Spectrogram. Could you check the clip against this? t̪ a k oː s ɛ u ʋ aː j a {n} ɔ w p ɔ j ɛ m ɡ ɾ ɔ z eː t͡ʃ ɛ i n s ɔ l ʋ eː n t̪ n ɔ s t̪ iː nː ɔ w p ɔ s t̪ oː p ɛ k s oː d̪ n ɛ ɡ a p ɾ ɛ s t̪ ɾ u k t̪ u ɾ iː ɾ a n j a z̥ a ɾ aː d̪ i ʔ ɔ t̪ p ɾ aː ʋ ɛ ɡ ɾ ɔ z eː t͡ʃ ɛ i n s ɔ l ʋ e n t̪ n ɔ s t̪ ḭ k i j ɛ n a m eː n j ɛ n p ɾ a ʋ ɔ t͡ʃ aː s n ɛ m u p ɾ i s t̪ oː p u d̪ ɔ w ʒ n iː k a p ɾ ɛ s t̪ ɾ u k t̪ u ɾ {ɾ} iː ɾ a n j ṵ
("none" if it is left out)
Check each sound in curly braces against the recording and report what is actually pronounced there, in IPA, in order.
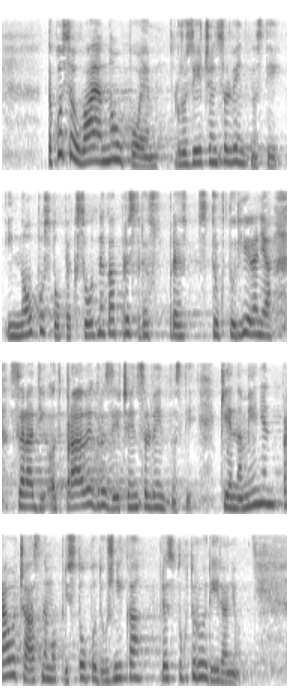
n, ɾ

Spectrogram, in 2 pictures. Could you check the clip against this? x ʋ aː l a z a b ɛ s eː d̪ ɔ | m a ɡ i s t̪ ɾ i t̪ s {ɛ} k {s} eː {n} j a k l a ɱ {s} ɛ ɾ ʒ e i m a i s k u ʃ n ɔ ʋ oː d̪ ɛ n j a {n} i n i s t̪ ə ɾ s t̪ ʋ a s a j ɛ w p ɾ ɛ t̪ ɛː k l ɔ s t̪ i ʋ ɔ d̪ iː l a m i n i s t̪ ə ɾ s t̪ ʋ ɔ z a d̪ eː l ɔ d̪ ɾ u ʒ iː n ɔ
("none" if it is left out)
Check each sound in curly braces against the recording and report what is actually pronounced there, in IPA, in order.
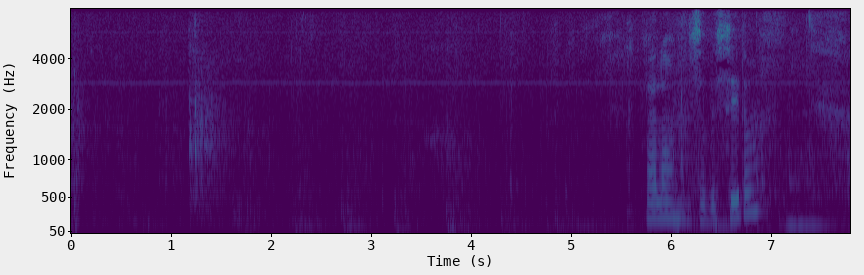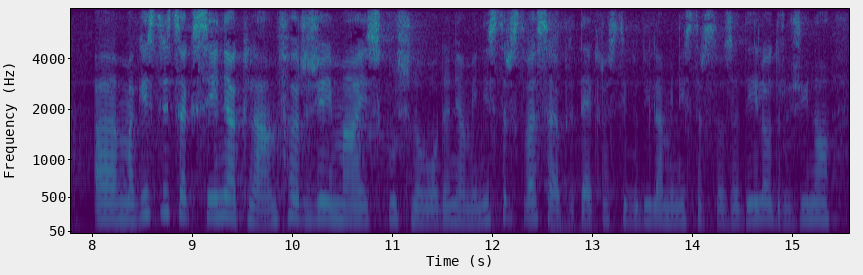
a, s, n, f, m

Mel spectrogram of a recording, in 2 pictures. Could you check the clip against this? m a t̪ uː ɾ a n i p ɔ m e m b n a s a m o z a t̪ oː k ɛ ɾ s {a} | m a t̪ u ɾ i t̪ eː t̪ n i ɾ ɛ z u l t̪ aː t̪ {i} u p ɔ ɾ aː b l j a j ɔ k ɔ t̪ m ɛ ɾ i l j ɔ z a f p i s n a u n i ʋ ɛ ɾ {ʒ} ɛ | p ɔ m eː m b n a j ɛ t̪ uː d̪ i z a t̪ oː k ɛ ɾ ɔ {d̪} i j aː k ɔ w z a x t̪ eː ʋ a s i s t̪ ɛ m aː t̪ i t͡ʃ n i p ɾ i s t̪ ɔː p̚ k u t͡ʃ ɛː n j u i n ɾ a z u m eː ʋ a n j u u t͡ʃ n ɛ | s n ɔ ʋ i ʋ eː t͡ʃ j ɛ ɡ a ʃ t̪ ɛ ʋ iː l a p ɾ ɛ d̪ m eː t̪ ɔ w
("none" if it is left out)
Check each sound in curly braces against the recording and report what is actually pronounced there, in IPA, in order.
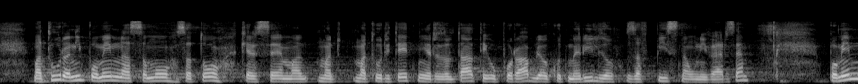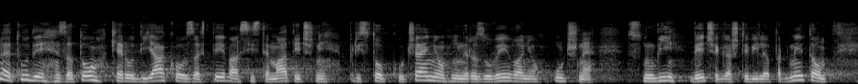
ɛ, i, z, d̪

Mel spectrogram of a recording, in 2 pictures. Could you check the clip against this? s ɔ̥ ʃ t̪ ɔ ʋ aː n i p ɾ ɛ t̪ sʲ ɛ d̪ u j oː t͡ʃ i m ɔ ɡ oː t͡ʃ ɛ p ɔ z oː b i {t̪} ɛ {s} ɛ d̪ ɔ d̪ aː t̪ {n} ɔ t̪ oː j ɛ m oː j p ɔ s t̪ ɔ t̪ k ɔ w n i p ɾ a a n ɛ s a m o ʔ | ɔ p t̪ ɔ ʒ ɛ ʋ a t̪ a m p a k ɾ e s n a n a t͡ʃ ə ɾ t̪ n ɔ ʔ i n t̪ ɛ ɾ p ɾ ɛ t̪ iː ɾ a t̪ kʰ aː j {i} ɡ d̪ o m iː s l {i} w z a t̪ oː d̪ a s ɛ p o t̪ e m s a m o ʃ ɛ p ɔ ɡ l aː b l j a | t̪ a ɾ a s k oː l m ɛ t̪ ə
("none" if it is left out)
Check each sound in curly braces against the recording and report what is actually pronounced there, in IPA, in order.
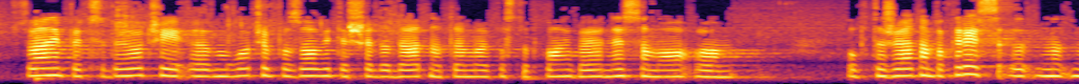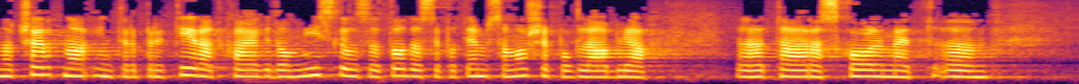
t̪, ʃ, n, ɛ, i

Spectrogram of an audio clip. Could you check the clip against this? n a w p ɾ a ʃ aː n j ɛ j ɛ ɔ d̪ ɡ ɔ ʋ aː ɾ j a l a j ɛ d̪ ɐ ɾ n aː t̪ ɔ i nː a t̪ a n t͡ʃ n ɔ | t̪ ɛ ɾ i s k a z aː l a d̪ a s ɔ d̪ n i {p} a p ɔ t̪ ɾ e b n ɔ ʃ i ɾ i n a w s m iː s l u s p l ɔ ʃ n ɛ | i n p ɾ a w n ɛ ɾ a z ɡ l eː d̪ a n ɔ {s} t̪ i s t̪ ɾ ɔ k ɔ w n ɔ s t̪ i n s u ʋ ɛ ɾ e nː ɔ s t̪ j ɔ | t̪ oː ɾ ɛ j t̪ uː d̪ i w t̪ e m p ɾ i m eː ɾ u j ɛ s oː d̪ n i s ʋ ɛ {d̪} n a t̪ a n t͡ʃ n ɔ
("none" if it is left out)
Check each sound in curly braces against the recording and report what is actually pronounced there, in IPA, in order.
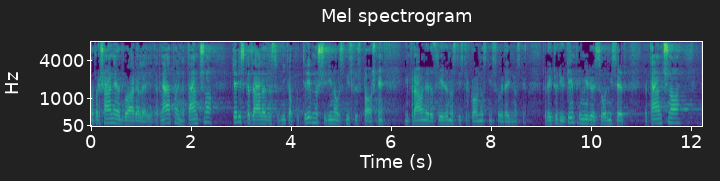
k, s, t̪

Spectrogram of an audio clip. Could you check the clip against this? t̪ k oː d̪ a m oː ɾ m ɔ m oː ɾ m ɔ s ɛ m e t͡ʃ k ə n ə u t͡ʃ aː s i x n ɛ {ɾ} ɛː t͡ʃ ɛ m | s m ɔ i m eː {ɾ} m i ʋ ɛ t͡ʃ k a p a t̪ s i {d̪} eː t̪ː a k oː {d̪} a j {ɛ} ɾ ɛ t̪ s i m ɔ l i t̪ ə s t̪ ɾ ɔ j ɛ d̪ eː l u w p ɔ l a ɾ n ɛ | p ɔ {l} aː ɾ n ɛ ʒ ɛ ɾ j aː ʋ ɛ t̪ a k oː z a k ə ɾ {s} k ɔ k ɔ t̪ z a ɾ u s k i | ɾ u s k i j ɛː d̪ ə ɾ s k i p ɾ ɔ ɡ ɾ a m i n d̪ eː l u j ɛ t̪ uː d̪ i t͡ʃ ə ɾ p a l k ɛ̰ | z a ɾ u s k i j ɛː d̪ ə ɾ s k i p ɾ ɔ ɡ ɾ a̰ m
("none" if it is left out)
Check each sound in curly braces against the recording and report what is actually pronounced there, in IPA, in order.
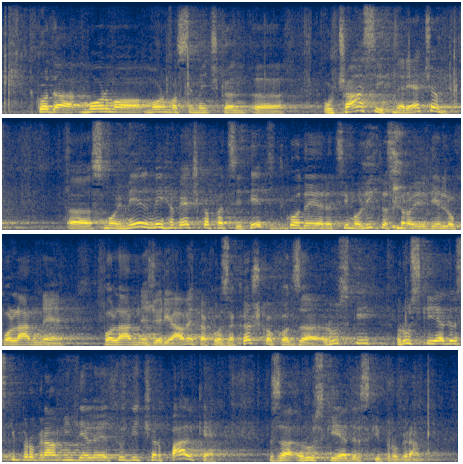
ɾ, l, t̪, d̪, ɛ, l, ʃ

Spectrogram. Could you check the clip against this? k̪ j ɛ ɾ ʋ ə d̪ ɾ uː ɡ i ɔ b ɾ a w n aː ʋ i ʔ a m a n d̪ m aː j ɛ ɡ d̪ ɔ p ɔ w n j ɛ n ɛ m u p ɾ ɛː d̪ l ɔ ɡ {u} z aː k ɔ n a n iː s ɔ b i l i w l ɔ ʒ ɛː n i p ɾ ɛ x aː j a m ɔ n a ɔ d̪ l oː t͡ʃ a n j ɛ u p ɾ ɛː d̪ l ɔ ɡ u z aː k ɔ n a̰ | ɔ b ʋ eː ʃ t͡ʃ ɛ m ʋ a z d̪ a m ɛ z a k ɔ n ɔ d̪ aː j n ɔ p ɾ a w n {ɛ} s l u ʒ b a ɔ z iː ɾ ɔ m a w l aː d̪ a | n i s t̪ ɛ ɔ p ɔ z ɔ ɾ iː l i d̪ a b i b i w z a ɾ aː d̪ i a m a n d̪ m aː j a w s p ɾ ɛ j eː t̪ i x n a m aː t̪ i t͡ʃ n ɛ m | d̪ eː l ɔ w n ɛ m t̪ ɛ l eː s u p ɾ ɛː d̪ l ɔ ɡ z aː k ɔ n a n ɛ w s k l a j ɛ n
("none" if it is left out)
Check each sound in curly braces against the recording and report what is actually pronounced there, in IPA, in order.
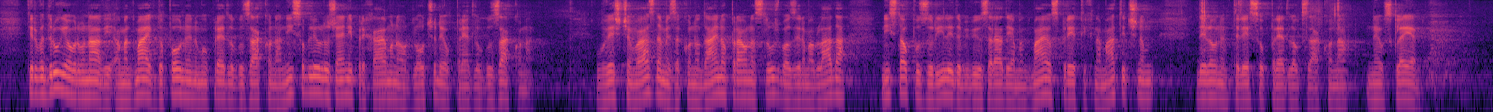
u, a

